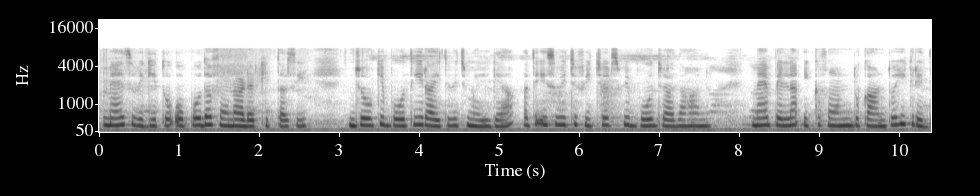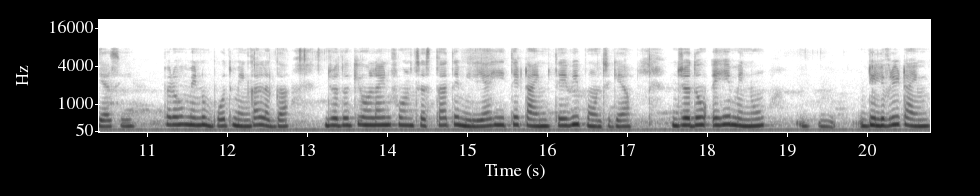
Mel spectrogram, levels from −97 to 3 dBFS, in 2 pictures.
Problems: background sounds at intervals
